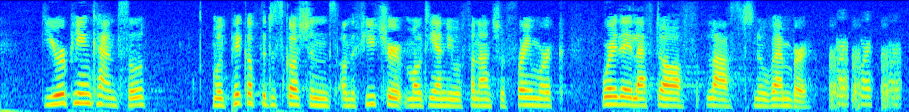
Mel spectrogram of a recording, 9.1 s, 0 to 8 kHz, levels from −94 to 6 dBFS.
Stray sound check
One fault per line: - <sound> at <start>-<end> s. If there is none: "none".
- laugh at 8.3-9.0 s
